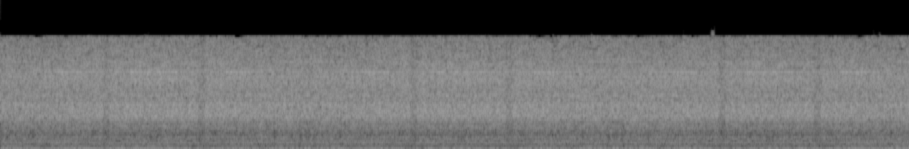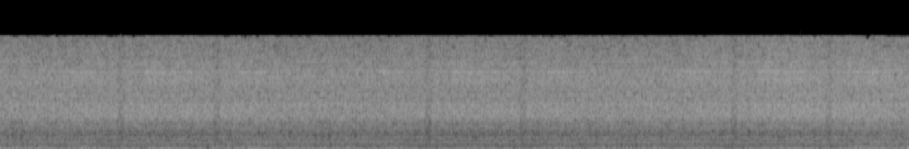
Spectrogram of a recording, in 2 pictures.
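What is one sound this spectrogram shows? A jet airliner's engines roar steadily.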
